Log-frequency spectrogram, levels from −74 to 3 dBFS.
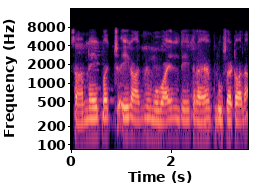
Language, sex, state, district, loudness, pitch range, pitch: Hindi, male, Chhattisgarh, Raipur, -16 LUFS, 120-130 Hz, 125 Hz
